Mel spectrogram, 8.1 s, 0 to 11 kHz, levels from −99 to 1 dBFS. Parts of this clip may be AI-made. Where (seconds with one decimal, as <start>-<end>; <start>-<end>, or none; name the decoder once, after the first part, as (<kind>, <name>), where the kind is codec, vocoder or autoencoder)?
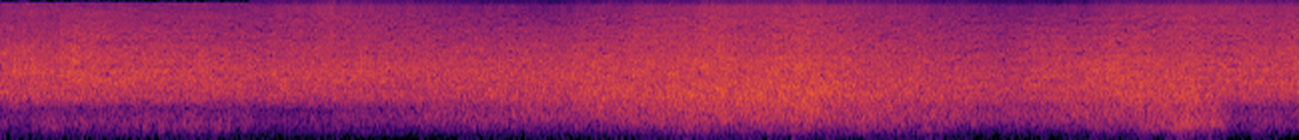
0.0-8.1 (autoencoder, DAC-VAE)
